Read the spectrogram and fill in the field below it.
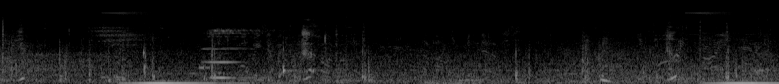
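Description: Hands and feet scrape and tap as someone climbs.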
